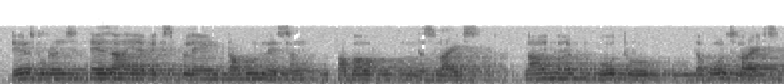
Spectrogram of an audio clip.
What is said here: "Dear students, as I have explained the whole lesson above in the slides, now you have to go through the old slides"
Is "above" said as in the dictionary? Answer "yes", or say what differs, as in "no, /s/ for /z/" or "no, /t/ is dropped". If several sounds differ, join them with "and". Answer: no, /v/ is dropped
